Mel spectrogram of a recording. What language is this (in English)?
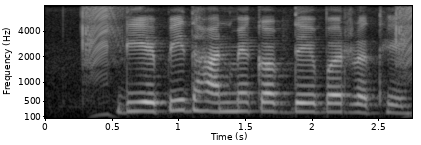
Chhattisgarhi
